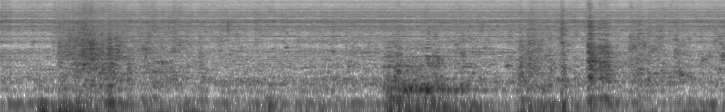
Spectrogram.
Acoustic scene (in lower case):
kitchen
